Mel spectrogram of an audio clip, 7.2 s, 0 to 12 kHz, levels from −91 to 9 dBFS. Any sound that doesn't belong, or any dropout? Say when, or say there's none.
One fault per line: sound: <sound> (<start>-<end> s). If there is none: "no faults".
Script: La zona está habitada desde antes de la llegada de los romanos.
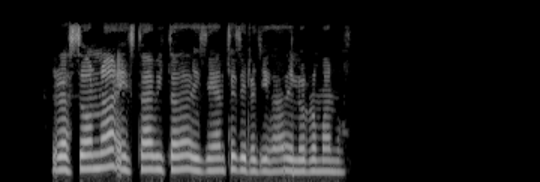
no faults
